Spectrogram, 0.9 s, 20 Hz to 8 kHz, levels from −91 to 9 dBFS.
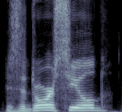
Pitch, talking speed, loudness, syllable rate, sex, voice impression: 150 Hz, 260 wpm, -17 LUFS, 6.3 syllables/s, male, masculine, adult-like, tensed, powerful, bright, soft, clear, cool, intellectual, slightly refreshing, wild, lively, kind, slightly intense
